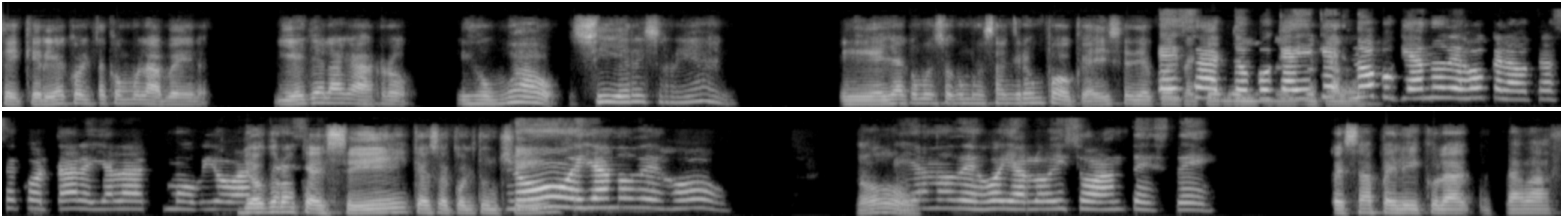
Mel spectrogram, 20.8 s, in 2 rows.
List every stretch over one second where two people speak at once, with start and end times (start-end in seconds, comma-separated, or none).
7.7-9.2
